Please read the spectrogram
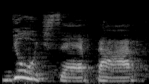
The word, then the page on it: gyogyszertar: Hungarian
